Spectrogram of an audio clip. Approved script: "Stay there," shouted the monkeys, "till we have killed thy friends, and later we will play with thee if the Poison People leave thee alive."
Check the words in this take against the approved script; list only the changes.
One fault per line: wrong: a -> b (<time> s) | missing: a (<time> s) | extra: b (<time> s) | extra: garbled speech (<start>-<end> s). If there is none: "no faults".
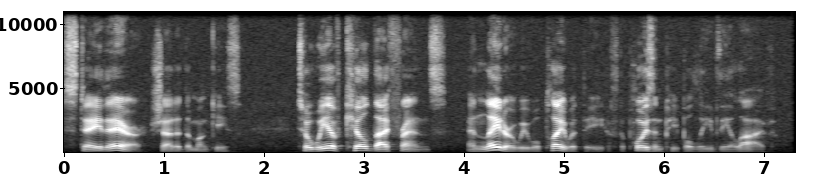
no faults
